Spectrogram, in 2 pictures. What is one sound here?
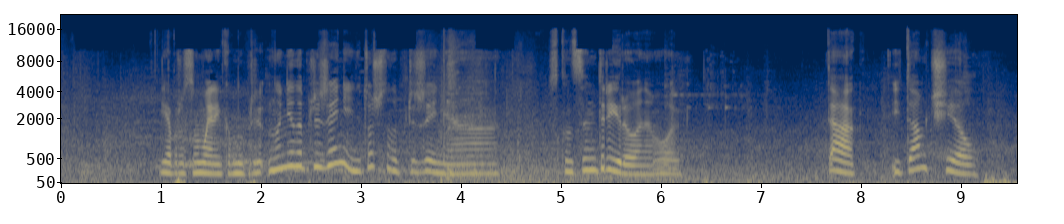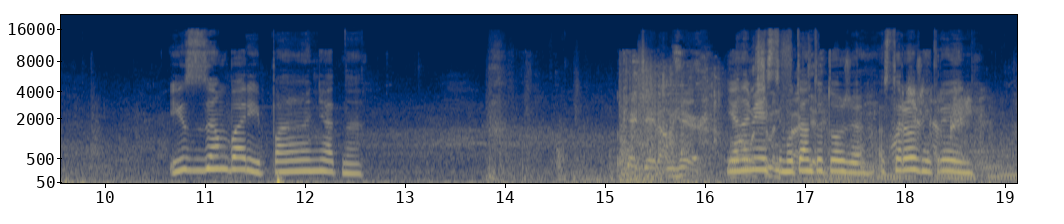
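A young woman talks calmly into a close microphone.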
